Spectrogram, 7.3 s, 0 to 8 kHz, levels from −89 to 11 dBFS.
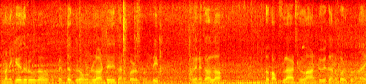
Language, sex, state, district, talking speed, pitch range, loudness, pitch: Telugu, male, Andhra Pradesh, Sri Satya Sai, 100 wpm, 110-115 Hz, -17 LUFS, 110 Hz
